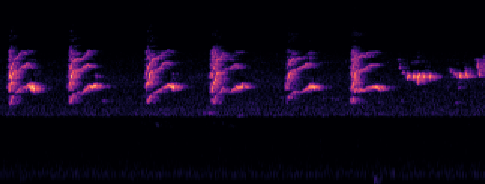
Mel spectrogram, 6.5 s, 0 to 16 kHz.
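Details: A bull-headed shrike copying another bird's call, repeating a sharp, downslurred chirp roughly every 0.9 seconds, six times, then a softer thin warble.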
